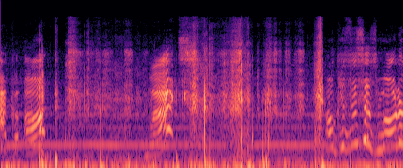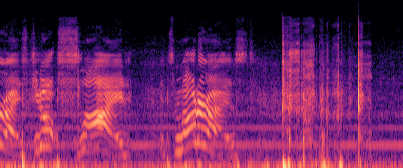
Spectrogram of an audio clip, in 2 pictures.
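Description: Children whooping and shrieking in high, rising-and-falling calls while riding a zip-line chair. Under them runs a steady whine from the trolley wheels running along the cable, with wind rumbling on the microphone and a few sharp knocks, the loudest near the end.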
